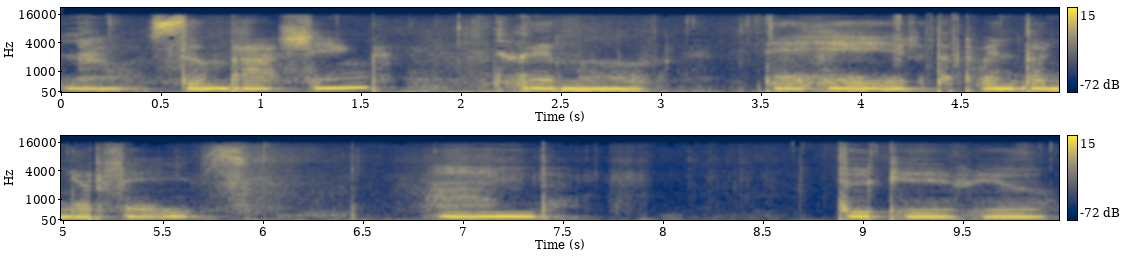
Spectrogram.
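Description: A woman playing a sweet, affectionate vampire in an ASMR roleplay, whispering softly and soothingly close to the mic. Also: lowish voice, little pitch movement, slight background noise, poor audio. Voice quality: soft, breathy whisper. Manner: slow, soothing, gently repeating words. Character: sweet, affectionate young female vampire who likes humans. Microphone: close ASMR microphone.

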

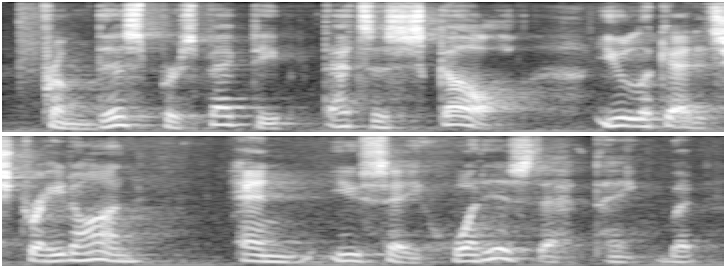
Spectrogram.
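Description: An older man with a gravelly, creaky voice answers interview questions in a cozy lounge. He talks in an animated way and often restarts or repeats words. His pitch sits in the middle range. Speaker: retired mathematics professor. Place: lounge-like room with armchairs and lamps, indoors.

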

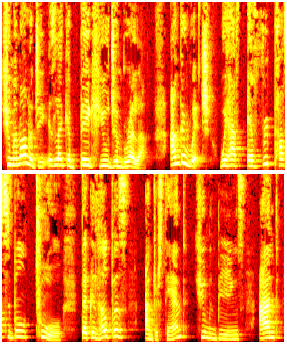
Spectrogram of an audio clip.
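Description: A woman hosting a solo radio talk show, hoarse and husky, earnestly explaining and repeating key points for listeners. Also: fairly high pitch, a little mellow. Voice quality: husky, strained voice.

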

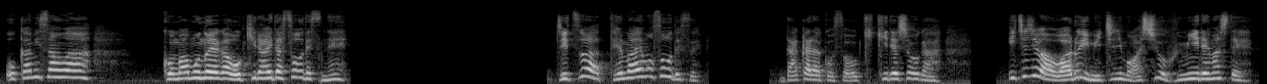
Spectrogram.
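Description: A suave young merchant man of old Japan, acted by a woman in a radio drama. The voice is high and closely recorded without echo, with polite, deliberate phrasing. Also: lively intonation. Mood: composed, earnest.

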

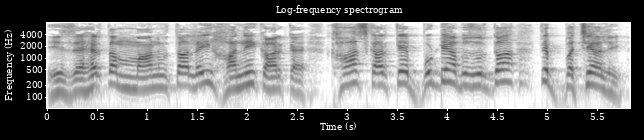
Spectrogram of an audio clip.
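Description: A man's voice: high voice, animated, normal speed, a bit bright. A man playing an indignant, forthright villager in a radio play, with a Punjabi accent and an accusing manner. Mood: earnest. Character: outspoken male villager, indignant accuser of a neighbour.

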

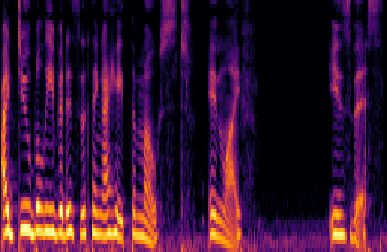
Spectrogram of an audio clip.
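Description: A woman's voice: a little high, animated, measured pace, a little mellow. A young woman hosting a podcast from a small home room, telling a story in a casual, blunt and sarcastic way and swearing freely, close on a studio microphone. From Canada. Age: young adult. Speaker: podcast host. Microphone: studio mic on boom arm, close.

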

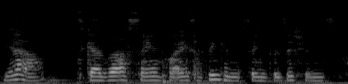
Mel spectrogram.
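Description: A woman's voice: fairly low pitch, fairly even intonation, moderate pace, mellow. A young woman bantering casually in a bedroom, picked up by a camera across from her. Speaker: vlog co-host. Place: small bedroom indoors, sitting on a bed. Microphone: camera a couple of metres away. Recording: distant home camera, clear noise.

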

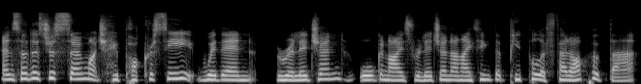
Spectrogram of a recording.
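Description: A woman's voice: medium pitch, fairly even intonation, a little fast, no room sound, clean studio sound. A woman in her thirties explaining her subject emphatically and conversationally as an interview guest. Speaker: interview guest, author and expert on folk spirituality. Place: small indoor room with bookshelves, video call. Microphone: desktop USB condenser microphone, close.

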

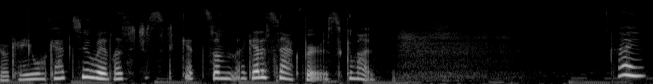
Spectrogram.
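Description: A bubbly young girlfriend played by a woman in an intimate roleplay audio, teasing and affectionate. Her voice is fairly high yet soft and mellow, recorded close and dry, and she talks in an unhurried, giggly, breathy way. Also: no echo. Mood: cheerful ordering.

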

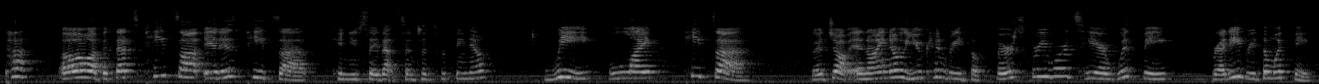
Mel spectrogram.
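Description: A woman in her fifties leads a children's phonics lesson and read-aloud. She speaks very slowly and encouragingly, taking care over each word. She is a little away from the mic in a reverberant room with faint background noise. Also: sits high, expressive, recorded from a distance. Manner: deliberate, sounds words out, encouraging. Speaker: early-grades teacher.

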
